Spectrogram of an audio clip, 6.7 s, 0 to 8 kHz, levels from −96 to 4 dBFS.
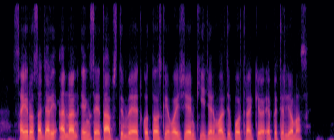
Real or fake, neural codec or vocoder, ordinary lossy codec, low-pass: fake; codec, 16 kHz, 2 kbps, FunCodec, trained on Chinese and English, 25 frames a second; none; none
